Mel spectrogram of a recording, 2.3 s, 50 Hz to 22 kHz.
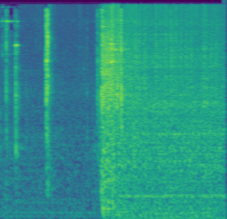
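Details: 1987/88 Mercury 35 hp two-stroke outboard after new starter and solenoid replacing one that needed several key turns: a couple of faint clicks, then the motor catches at once and settles into an even, steady run with no knocks.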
